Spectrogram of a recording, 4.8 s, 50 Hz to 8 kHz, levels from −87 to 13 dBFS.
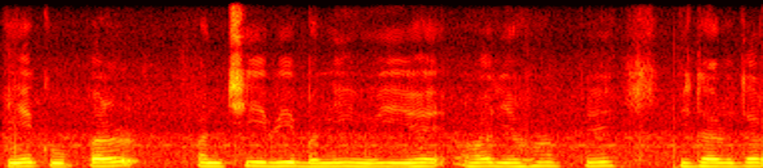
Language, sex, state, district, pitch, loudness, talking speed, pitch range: Hindi, male, Uttar Pradesh, Lucknow, 165 Hz, -15 LUFS, 150 wpm, 160-170 Hz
